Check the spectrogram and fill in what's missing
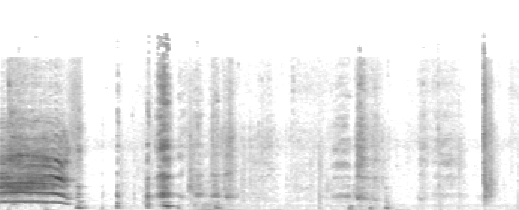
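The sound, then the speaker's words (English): A loud, shrill screaming goat sound effect blares for about a second at the start, then gives way to scattered quieter clicks and rustling noises. “You called me a goat, so I had to pull out my screaming goat.”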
